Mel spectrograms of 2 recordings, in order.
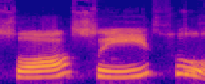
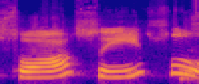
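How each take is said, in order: No difference in how they are said.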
